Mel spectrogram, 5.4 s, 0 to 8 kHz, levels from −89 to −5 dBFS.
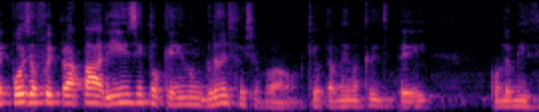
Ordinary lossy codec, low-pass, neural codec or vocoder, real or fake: none; none; codec, 16 kHz, 4 kbps, FreqCodec, smaller model; fake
